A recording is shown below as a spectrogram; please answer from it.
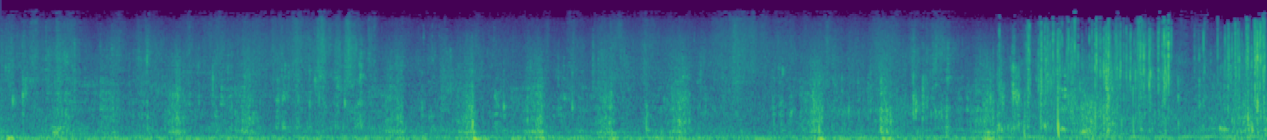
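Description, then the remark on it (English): Crinkling of a plastic peppermint wrapper held in a hand and then torn open, scattered brittle crackles that grow denser and busier near the end, over a low steady background rumble. “The plastic of the peppermint in my hand crinkles like wrapping paper on a present being unwrapped on Christmas morning.”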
